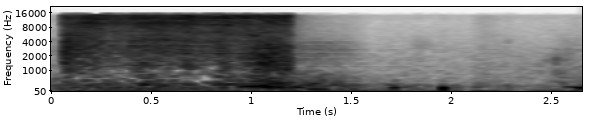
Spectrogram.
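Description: An airbrush sprays paint in a steady, bright hiss lasting about a second, then cuts off, leaving faint handling clicks and quiet room tone.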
